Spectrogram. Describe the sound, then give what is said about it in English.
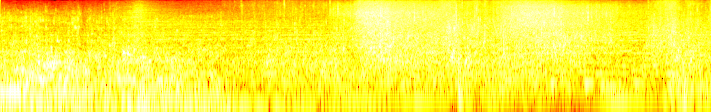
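A dense, rushing underwater churn of bubbles, a pod of whales working together to blow a steady curtain of them to disorientate a seal on an ice platform. The roar is loud and continuous, with a brighter, fizzier surge partway through. No voices are heard. “Blowing bubbles.”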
